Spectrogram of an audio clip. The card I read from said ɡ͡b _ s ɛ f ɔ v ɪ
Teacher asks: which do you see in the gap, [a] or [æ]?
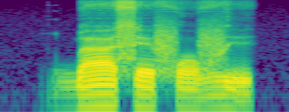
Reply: a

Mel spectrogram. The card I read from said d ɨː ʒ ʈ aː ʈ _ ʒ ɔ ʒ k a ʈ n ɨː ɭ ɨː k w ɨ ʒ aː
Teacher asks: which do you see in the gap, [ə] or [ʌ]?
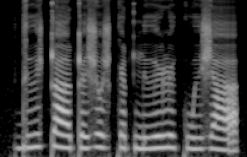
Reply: ə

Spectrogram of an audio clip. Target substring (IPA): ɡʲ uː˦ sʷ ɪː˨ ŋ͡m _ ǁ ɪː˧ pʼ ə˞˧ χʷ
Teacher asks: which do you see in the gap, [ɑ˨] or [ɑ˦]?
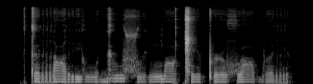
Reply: ɑ˦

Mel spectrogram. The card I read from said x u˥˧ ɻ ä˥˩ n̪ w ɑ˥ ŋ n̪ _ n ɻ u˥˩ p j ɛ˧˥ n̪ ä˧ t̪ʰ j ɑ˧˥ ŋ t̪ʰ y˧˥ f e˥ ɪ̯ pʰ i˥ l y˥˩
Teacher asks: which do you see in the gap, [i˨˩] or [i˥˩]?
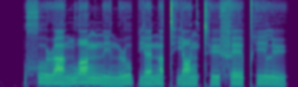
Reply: i˨˩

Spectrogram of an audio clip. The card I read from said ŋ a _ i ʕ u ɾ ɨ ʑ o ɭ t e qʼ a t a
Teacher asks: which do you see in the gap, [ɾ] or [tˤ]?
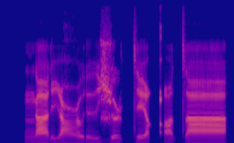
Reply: ɾ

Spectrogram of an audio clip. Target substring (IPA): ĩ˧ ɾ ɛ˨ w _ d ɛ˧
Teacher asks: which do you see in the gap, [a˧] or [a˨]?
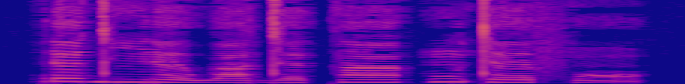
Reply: a˨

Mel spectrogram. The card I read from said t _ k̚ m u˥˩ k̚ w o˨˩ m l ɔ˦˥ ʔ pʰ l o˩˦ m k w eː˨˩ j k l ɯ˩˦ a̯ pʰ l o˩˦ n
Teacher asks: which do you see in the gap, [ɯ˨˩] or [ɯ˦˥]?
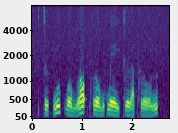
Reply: ɯ˨˩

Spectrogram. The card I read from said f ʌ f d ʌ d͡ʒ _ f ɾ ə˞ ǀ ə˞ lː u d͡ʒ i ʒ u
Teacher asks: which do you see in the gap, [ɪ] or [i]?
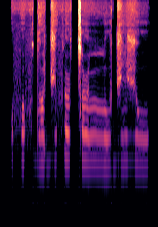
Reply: ɪ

